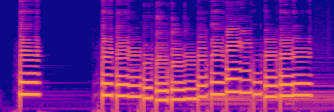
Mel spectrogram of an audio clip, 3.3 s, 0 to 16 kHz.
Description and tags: guitar be-bop 5
Improvised samples from home session..
fusion, guitar, jazzy, pattern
